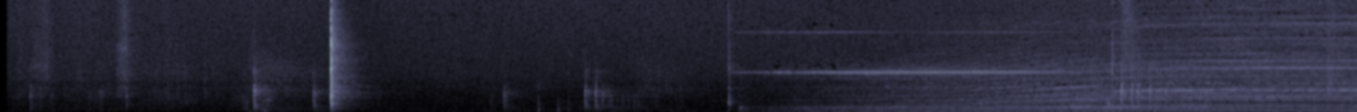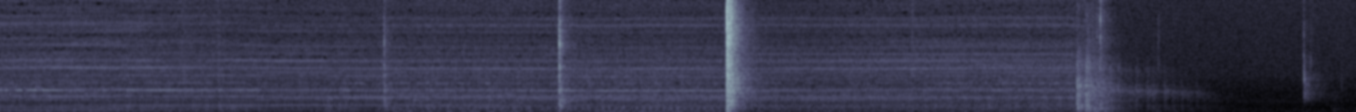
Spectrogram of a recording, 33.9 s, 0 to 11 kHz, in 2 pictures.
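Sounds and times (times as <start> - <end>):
electric motor whine: 9.2 - 30.5.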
